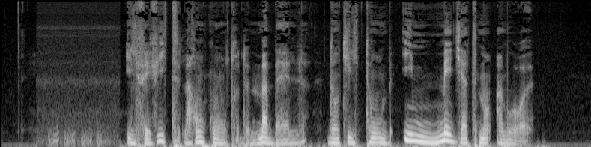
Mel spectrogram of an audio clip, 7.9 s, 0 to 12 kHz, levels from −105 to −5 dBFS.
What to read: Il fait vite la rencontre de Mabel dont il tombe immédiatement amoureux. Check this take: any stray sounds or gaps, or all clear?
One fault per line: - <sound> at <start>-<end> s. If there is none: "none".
- laugh at 0.6-1.5 s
